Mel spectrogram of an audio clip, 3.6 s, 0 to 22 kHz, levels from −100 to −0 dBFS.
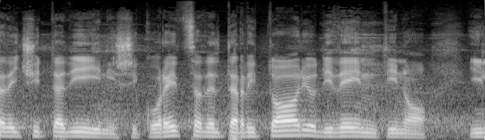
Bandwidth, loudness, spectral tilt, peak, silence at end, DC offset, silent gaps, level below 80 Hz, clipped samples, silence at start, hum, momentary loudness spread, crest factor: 15.5 kHz; -17 LUFS; -4.5 dB/octave; 0 dBFS; 0 s; under 0.1%; none; -44 dBFS; under 0.1%; 0 s; none; 7 LU; 16 dB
